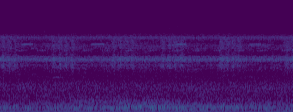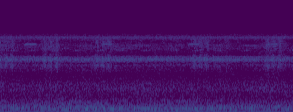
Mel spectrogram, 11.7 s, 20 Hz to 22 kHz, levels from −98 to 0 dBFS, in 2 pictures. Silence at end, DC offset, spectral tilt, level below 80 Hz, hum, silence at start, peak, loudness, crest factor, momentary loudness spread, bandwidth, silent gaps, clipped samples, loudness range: 0 s; under 0.1%; -1.5 dB/octave; under -90 dBFS; none; 0 s; -56 dBFS; -69 LUFS; 16 dB; 2 LU; 10.5 kHz; none; under 0.1%; 1 LU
